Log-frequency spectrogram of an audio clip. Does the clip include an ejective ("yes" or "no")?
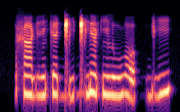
no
